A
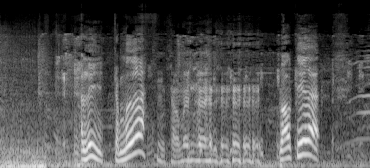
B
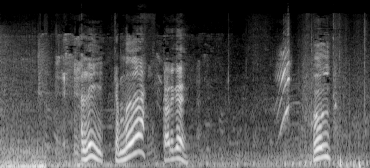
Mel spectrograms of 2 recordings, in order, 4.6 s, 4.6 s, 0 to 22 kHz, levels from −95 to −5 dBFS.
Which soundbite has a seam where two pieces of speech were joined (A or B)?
B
